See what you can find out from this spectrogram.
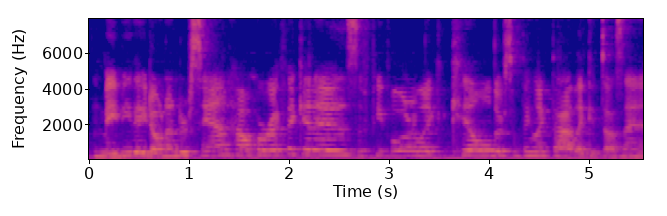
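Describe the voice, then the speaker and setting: A woman's voice: a little high, fairly quick, a bit bright, a little hiss or hum. A young adult woman, a teacher co-hosting a podcast, chatting casually with lots of fillers and frequent laughs. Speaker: podcast co-host. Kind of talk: casual chat. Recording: echoey room with faint ambience.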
